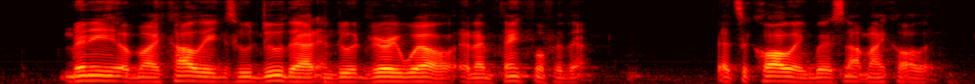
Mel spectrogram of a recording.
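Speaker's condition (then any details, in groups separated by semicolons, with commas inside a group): Parkinson's disease; age 74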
